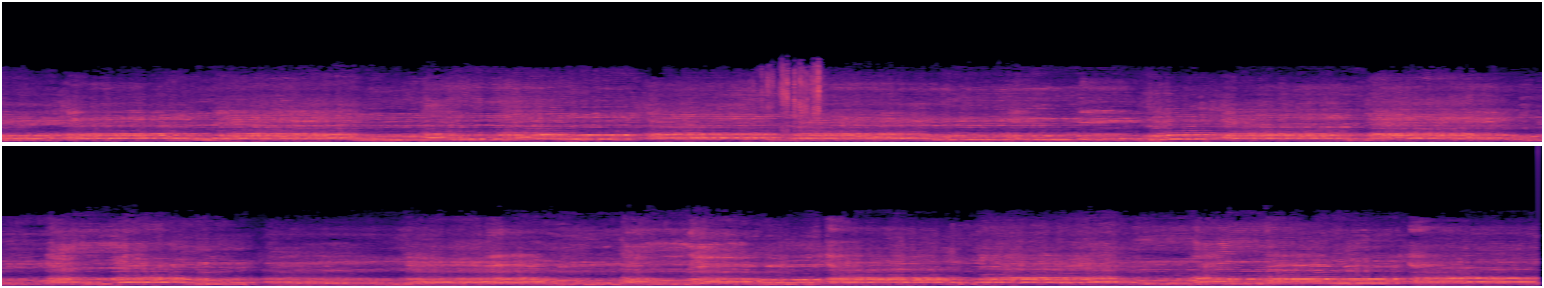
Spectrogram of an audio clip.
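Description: A group of men chanting Qadiri dhikr together in unison, an unbroken sung recitation whose melody rises and falls.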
